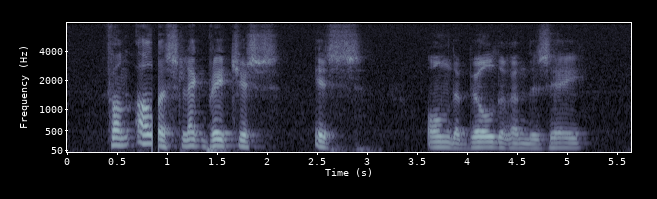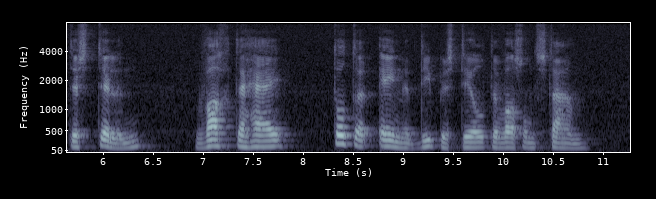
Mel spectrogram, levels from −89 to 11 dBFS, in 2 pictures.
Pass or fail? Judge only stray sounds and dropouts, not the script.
fail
